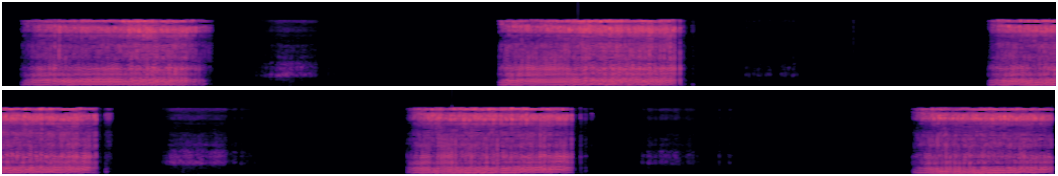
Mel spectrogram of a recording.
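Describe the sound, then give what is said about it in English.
A man snoring while asleep: five loud, rasping snores roughly every five seconds, each followed by a softer, breathy puff, with quiet pauses between. “I recorded this when my dad was asleep. He snores a lot.”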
